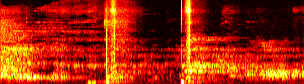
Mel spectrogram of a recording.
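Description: A button clicks twice.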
